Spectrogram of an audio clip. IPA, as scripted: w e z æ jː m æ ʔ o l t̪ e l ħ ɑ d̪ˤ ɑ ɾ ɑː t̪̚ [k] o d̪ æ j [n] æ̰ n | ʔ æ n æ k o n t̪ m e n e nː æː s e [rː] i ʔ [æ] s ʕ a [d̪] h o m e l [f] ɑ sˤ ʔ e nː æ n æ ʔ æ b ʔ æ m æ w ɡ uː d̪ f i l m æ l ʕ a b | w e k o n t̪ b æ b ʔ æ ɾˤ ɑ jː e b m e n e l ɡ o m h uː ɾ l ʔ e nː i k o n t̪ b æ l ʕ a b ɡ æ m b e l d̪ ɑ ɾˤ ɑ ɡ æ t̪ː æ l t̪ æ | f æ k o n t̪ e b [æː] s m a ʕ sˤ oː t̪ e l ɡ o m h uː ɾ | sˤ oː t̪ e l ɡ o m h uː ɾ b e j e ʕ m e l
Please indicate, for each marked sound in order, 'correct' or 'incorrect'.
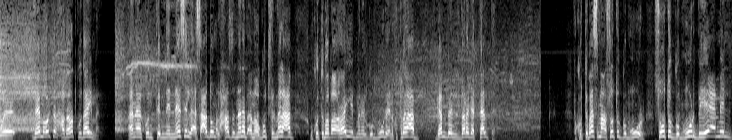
correct, incorrect: m, incorrect: lː, correct, correct, incorrect: ħ, incorrect: æ

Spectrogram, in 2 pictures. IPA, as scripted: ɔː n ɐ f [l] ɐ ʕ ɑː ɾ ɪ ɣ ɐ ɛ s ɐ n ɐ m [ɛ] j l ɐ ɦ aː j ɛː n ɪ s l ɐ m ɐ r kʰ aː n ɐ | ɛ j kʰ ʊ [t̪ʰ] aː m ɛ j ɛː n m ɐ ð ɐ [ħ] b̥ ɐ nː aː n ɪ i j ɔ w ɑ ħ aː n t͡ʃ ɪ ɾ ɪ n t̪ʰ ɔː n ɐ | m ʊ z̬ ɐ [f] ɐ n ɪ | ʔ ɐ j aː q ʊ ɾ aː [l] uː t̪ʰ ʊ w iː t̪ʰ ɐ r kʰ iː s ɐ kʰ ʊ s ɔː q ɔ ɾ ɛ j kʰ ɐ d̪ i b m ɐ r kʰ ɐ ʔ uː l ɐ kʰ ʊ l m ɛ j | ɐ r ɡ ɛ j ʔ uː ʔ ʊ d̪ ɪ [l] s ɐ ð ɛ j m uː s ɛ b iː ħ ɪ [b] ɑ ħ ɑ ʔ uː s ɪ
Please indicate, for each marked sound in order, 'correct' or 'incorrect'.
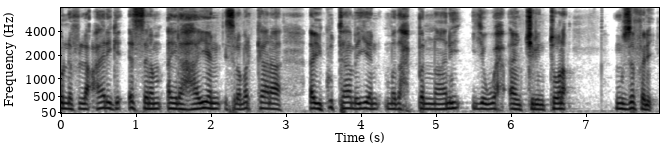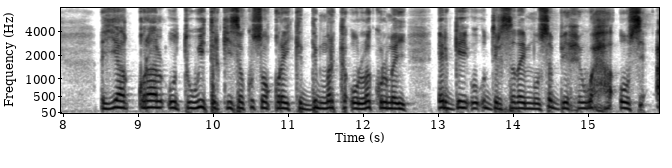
correct, correct, correct, correct, correct, correct, incorrect: r, incorrect: w

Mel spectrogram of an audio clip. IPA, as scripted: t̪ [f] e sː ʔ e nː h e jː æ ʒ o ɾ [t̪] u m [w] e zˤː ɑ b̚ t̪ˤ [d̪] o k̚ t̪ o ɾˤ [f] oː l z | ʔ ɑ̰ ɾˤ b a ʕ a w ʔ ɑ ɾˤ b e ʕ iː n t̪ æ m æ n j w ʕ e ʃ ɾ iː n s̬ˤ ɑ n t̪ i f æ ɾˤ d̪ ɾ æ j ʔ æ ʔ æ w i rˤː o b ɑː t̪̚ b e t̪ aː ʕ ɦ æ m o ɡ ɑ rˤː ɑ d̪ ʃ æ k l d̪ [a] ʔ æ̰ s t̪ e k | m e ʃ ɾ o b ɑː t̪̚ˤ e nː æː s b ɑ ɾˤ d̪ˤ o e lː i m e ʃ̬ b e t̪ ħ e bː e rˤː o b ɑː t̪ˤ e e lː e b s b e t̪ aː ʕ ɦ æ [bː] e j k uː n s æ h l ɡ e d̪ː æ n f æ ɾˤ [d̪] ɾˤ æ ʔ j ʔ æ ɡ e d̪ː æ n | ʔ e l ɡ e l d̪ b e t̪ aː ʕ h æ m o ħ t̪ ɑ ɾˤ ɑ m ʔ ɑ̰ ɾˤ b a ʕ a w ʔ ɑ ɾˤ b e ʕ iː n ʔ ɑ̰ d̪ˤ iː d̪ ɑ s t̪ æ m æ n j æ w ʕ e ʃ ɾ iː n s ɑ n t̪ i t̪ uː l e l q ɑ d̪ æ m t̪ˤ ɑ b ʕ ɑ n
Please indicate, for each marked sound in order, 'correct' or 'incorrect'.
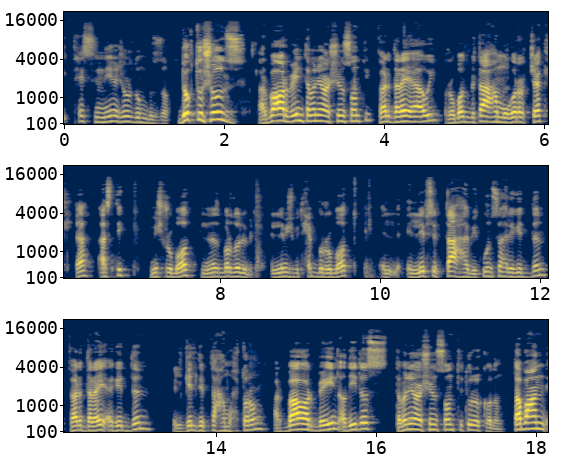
incorrect: ħ, incorrect: d̪, incorrect: b, correct, incorrect: ʃ, incorrect: æ, incorrect: b, correct

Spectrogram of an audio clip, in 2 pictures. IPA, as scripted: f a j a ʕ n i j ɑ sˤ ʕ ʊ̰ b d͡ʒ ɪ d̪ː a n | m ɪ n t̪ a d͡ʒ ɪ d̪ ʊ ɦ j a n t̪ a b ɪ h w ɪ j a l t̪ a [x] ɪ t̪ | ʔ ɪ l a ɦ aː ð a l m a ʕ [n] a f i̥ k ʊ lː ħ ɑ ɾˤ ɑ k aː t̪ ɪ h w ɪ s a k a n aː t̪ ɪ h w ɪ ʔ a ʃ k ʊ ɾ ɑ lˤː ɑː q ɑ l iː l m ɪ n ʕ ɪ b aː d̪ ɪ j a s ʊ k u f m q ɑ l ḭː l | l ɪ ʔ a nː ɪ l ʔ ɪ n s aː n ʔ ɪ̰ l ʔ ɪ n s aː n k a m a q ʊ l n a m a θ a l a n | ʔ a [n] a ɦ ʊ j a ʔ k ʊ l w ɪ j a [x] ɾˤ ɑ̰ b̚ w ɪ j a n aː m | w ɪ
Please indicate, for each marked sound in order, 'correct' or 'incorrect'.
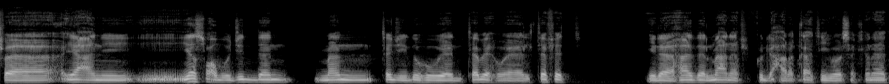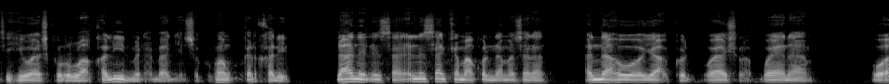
incorrect: f, correct, incorrect: nː, incorrect: ʃ

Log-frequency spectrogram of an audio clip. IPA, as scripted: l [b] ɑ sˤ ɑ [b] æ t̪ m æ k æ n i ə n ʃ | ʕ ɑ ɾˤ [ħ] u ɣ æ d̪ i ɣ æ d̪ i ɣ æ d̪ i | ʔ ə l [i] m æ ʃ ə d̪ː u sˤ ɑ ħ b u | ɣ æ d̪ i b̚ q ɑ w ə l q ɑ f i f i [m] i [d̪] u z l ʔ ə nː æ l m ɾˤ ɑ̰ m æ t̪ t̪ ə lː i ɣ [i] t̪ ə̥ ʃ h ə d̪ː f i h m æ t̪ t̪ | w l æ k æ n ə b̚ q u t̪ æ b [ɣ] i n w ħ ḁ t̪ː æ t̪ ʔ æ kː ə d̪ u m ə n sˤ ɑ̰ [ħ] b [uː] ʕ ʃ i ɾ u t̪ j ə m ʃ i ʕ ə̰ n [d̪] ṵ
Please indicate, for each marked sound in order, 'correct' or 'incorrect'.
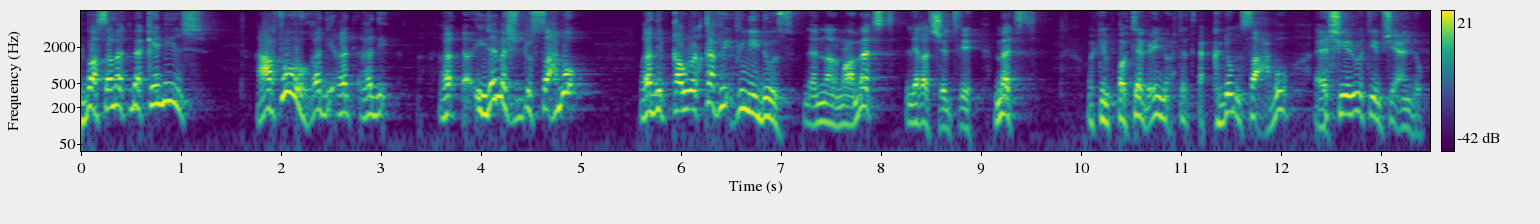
correct, incorrect: m, incorrect: f, incorrect: æ, incorrect: n, correct, incorrect: æ, incorrect: ʕ, correct, incorrect: u, correct

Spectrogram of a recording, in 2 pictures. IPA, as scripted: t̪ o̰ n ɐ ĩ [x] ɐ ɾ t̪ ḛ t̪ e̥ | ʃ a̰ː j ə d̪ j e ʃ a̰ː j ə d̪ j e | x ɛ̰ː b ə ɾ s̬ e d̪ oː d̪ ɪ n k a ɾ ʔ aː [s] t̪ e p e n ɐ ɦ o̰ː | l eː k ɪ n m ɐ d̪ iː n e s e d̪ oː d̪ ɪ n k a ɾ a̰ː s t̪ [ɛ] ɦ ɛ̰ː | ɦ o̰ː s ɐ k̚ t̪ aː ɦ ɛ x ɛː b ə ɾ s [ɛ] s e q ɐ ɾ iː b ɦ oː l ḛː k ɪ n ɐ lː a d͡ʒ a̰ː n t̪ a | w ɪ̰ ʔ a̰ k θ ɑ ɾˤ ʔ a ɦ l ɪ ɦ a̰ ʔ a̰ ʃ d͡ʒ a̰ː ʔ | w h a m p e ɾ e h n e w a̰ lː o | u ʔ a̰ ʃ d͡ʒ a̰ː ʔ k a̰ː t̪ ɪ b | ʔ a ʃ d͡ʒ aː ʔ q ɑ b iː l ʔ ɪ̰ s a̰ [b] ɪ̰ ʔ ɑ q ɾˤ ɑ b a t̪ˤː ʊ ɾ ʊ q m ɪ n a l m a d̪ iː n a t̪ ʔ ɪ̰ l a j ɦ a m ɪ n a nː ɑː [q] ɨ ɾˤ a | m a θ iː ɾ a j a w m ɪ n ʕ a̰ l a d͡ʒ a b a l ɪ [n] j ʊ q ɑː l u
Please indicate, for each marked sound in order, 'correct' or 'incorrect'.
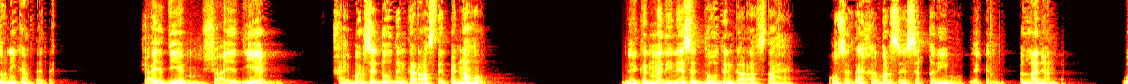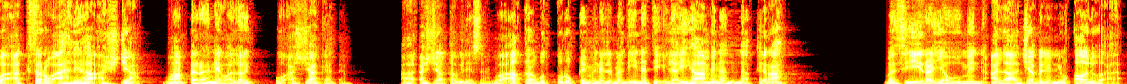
incorrect: k, correct, incorrect: a, incorrect: e, incorrect: w, correct, correct

